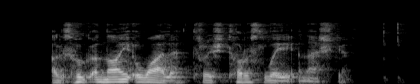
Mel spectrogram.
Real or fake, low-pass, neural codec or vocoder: fake; 7.2 kHz; codec, 16 kHz, 16 kbps, FreqCodec, larger model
